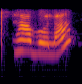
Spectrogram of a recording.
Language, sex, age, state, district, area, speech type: Marathi, female, 30-45, Maharashtra, Akola, rural, conversation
